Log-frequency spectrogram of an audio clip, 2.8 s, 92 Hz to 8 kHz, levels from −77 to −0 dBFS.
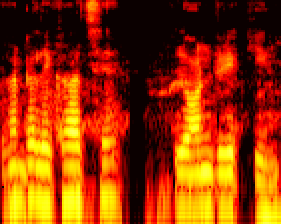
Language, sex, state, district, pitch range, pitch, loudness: Bengali, male, West Bengal, North 24 Parganas, 125-145 Hz, 130 Hz, -20 LUFS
